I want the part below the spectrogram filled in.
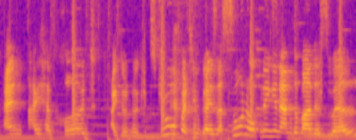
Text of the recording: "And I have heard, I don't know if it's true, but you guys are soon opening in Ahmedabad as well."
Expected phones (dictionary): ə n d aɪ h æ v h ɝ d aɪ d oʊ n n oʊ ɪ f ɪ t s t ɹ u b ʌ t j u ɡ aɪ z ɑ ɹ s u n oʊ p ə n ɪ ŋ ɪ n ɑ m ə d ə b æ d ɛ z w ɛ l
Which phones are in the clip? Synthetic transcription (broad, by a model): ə n d aɪ h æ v h ɝ d aɪ d oʊ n n oʊ ɪ f ɪ t s t ɹ u b ʌ t j u ɡ aɪ z ɑ ɹ s u n oʊ p ə n ɪ ŋ ɪ n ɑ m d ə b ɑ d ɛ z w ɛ l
